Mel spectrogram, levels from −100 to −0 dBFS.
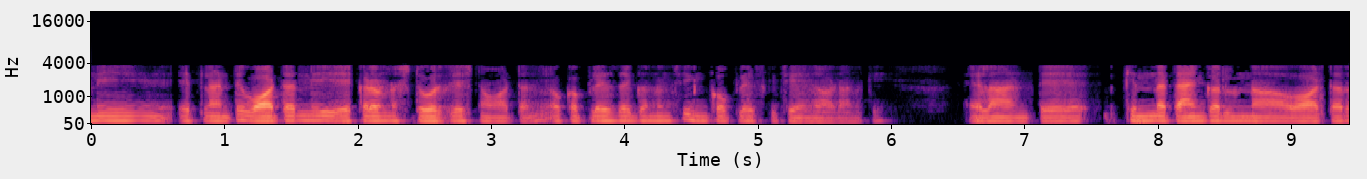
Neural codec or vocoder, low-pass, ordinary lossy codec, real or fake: none; 3.6 kHz; AAC, 16 kbps; real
